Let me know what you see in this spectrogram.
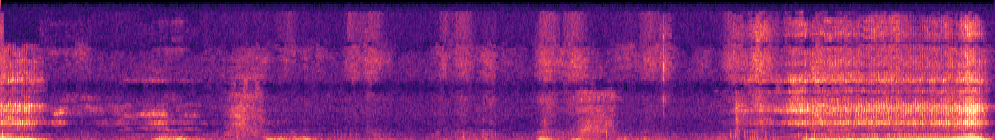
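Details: French Bulldog puppy on an afternoon nap: a loud rumbling snore at the start and end, with softer snuffling breaths between; very loud snoring during sleep.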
